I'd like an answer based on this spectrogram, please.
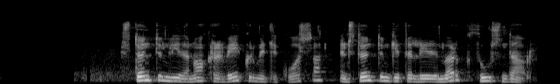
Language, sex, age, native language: Icelandic, male, 40-49, Icelandic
